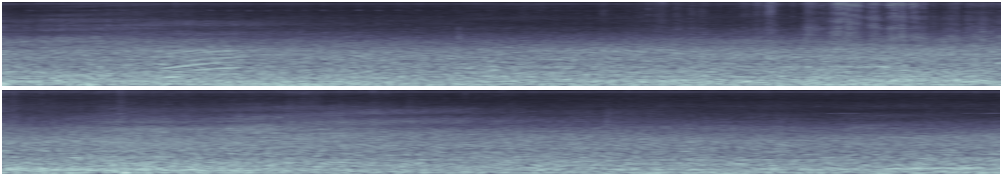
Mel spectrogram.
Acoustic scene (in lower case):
street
